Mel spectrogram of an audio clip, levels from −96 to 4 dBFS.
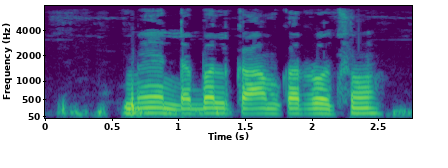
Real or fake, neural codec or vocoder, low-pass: real; none; 7.2 kHz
